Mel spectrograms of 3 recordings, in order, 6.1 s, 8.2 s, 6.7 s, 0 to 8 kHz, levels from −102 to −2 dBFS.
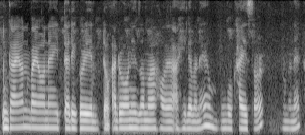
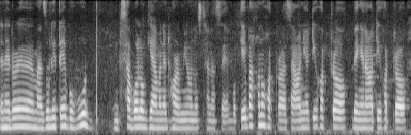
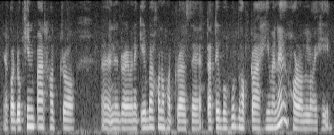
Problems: none marked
